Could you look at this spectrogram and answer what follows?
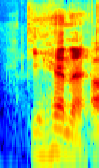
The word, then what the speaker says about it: Gehenna: The hordes of Guiana... I can't pronounce it. The point is... – Guiana? – Gehenna. Oh. Gehenna. Gehenna. – Gehenna. Yeah, like the Gehenna Stone.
